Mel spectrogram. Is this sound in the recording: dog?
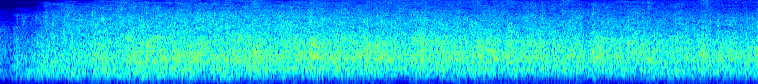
no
